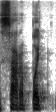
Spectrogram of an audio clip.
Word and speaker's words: Sarapot: And Sarapot is the Khmer pronunciation of Sarvagnya, or omniscient.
